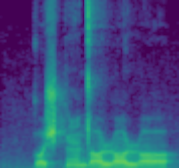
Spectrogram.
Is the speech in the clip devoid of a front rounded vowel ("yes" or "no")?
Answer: yes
